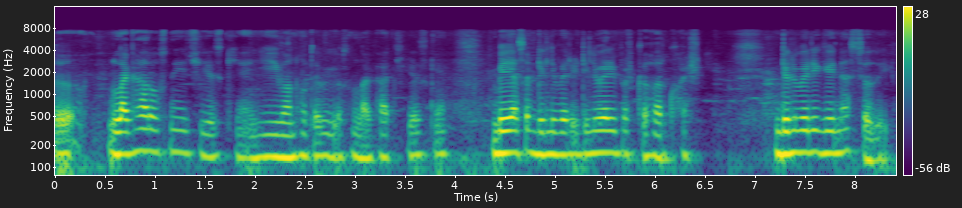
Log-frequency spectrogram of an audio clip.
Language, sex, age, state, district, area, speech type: Kashmiri, male, 30-45, Jammu and Kashmir, Shopian, rural, spontaneous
